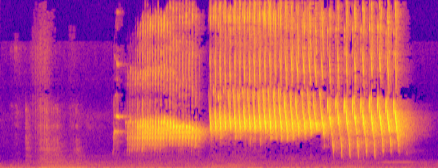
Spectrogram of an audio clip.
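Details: Canary singing, a recording played to stir other canaries to sing: a buzzy sustained note followed by a fast, even rattling trill of about three pulses per second, ending in descending strokes, over low background hum.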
